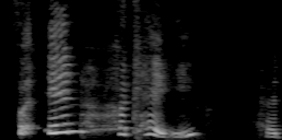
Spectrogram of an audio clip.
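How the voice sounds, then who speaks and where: Speaking very slowly, a woman puts on a character voice. Her pitch is extremely high. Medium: read story. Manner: polite, persuasive.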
